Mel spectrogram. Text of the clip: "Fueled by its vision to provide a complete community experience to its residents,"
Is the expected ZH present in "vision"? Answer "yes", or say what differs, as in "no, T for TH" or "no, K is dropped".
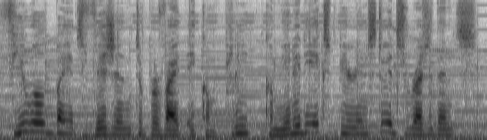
yes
